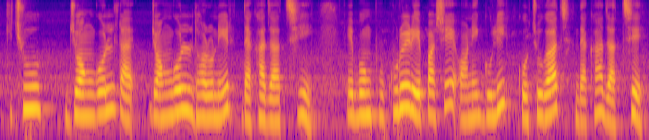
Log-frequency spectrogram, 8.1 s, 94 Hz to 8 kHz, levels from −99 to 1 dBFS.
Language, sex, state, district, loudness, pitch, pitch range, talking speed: Bengali, female, West Bengal, Paschim Medinipur, -19 LUFS, 210 Hz, 190-235 Hz, 105 wpm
